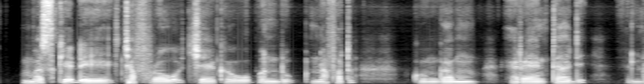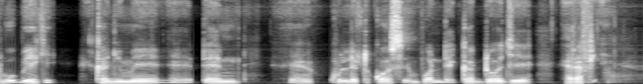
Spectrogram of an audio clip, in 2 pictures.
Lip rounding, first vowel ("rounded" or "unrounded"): unrounded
